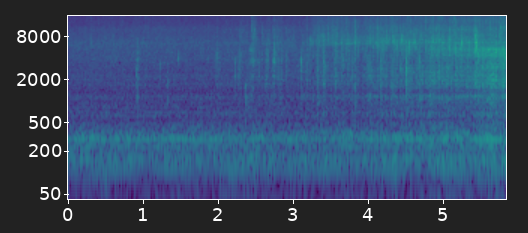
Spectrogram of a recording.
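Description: Diced potatoes, onion, garlic and tomato frying in oil in a pan: a faint sizzle that grows steadily louder from about halfway through, with many small crackles.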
